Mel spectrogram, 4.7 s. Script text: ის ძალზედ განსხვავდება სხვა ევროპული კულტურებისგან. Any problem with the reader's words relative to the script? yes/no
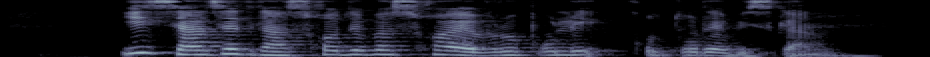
no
